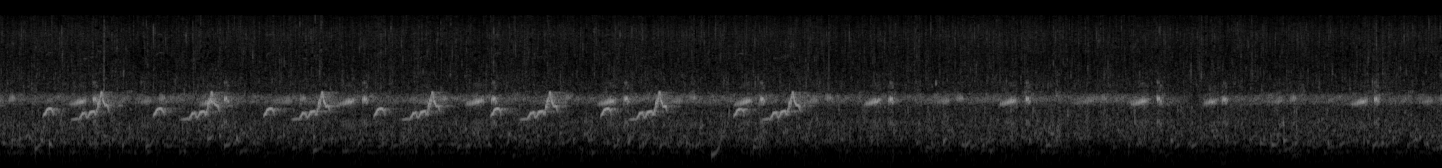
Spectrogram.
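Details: Night song of an eastern whip-poor-will: rapid whistled phrases ending in an upswept note, given roughly every second for about eight seconds, then only a continuous frog chorus with short high chirps.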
